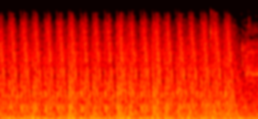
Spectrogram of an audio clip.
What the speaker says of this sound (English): I think our guns are not overheating anymore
